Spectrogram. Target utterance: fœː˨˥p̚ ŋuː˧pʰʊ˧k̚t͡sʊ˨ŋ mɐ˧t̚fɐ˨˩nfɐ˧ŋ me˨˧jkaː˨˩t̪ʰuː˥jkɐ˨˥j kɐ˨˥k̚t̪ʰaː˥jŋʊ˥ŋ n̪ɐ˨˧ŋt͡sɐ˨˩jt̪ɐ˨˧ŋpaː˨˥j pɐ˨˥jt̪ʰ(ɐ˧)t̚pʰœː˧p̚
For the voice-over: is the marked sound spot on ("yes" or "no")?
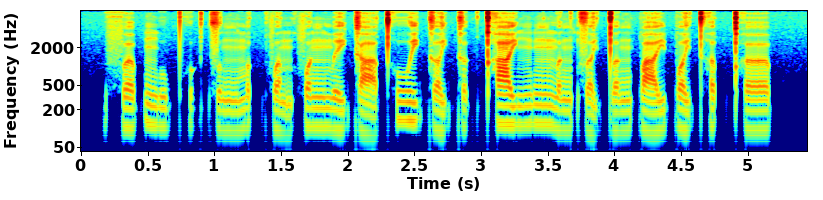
yes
